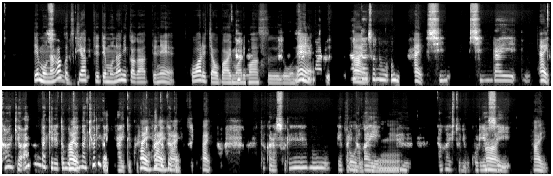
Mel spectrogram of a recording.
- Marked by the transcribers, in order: distorted speech; unintelligible speech
- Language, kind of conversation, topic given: Japanese, unstructured, 友達と信頼関係を築くには、どうすればいいですか？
